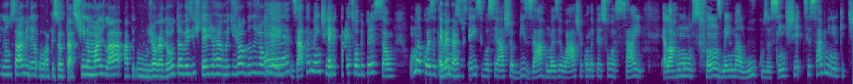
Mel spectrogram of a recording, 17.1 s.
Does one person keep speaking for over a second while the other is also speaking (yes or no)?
no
